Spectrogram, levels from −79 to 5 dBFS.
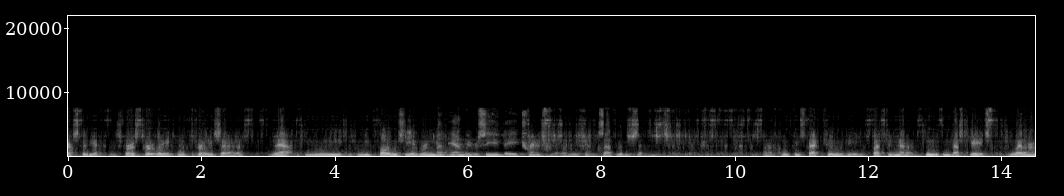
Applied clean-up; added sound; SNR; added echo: neural separator model SepFormer DNS4.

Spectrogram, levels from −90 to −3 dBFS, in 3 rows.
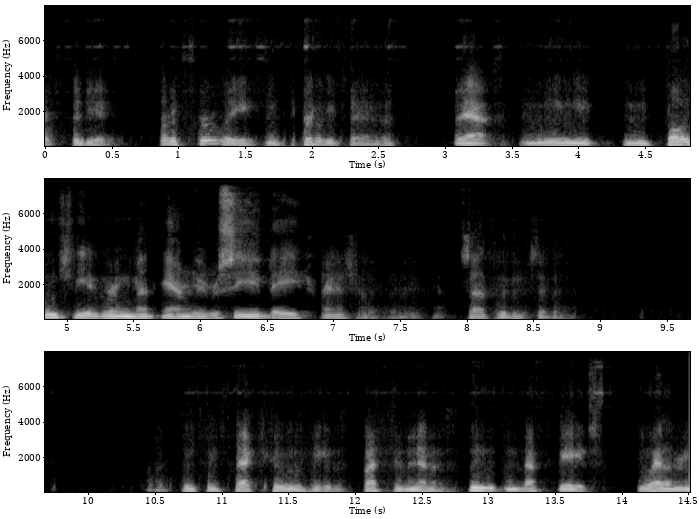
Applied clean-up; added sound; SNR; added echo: neural mask model DeepFilterNet 3.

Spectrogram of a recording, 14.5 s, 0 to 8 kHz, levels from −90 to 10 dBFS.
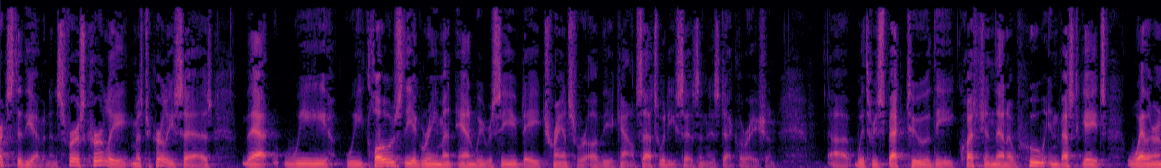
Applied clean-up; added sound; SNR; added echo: none; none; none; none.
